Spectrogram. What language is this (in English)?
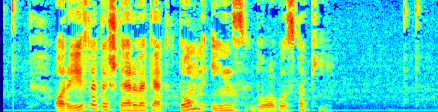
Hungarian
